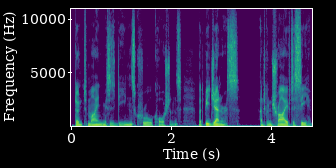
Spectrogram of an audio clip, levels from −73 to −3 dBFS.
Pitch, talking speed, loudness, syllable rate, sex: 95 Hz, 175 wpm, -20 LUFS, 4.8 syllables/s, male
